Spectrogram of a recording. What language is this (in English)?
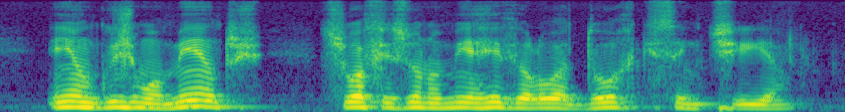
Portuguese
